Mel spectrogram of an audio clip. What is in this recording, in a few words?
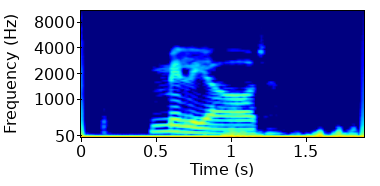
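"milliard", British English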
